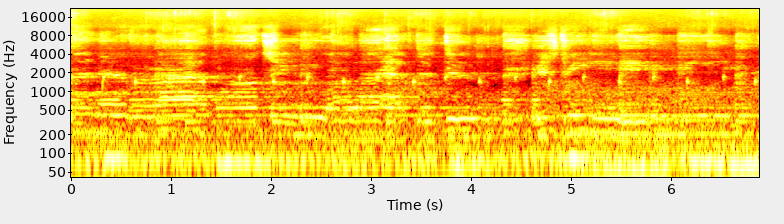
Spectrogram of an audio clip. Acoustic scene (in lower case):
car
